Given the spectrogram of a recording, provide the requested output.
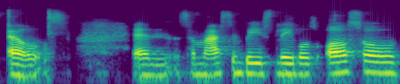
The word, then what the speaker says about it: ELL: English language learners is actually what the students go by, which is usually pronounced Ls. A lot of people say ELL, but it's Ls.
